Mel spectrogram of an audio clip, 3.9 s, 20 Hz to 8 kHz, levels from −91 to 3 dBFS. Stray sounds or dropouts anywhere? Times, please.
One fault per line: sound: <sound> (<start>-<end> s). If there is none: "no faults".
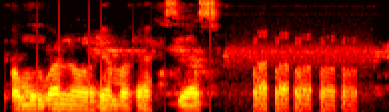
sound: laugh (2.5-3.6 s)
